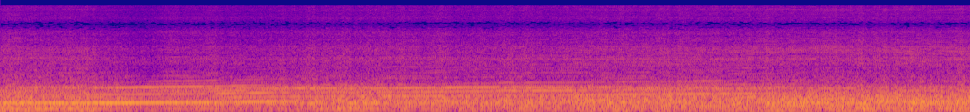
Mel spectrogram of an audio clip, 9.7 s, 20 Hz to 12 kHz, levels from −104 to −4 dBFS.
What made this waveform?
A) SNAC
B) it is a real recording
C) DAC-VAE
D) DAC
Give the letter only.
B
